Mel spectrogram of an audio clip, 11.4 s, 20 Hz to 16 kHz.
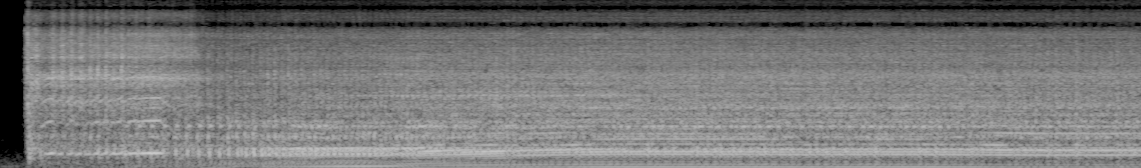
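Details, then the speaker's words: Generic Trigger SM 50cc on a temporary fuel tub with a stiff old throttle cable: catches, flares, then hunts at an uneven buzzing idle. Rough, surging running; owner suspects an air leak, later found around the intake manifold, plus blocked jets. "It's not running too great. I think she's got an air leak. Yeah, I think it's got an air leak somewhere."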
